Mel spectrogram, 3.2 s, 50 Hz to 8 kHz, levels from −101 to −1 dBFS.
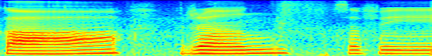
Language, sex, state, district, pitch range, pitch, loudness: Hindi, female, Chandigarh, Chandigarh, 180-195 Hz, 185 Hz, -16 LUFS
